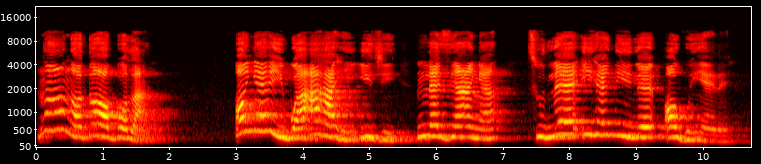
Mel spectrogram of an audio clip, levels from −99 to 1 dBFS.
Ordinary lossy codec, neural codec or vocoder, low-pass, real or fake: none; vocoder, 24 kHz, 100 mel bands, Vocos; 10.8 kHz; fake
